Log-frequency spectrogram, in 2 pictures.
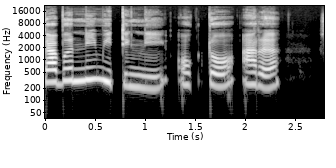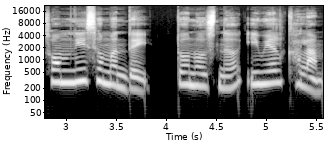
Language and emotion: Bodo, neutral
